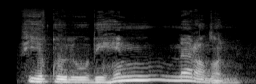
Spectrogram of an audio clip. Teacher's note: merge the still meme, the first meme, sakina, with the second meme, the meme mutaharrika, producing a shadda and maintaining ghunna for 2 units · meme sakina followed by meme with fatha, both of them produce a meme with shadda. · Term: إدغام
